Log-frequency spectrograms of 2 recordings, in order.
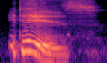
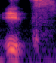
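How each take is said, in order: First: The two words are said fully and separately. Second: The two words are contracted into one syllable. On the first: The speaker calls it right. "you should say it is" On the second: The speaker calls it wrong. "instead of saying it's"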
